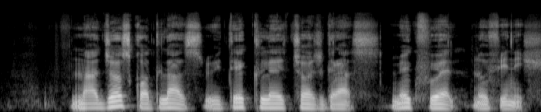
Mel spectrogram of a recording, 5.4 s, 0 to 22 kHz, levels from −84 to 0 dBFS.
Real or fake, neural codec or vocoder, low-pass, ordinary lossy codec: real; none; 14.4 kHz; none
